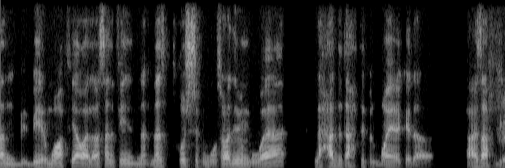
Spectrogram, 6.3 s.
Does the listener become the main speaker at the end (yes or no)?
yes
